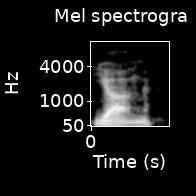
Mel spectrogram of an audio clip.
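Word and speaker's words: Jung: josh jace and josh young uh young is spelled with the j in case you didn't know j j u and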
